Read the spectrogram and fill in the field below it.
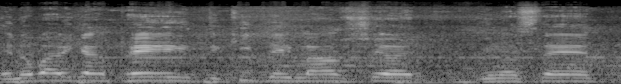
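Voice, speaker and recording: A fairly high-pitched male voice with audible room echo and noticeable background noise. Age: 60s. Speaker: hip-hop veteran. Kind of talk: casual interview. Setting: on a film set. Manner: animated.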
